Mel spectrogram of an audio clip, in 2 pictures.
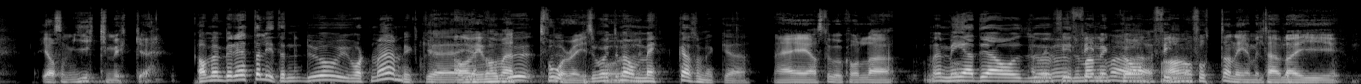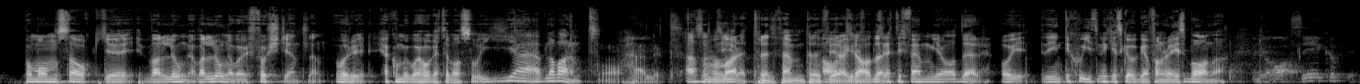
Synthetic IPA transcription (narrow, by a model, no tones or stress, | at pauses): jɑːsɔmjɪkːmʏkːə̰ | jɑːmɛnbɛɾɛt̪ːaliːt̪əd̪ɵhaɾjʉvaʈːmɛmʏkːəɑːvɪvamɛt̪ʰvoːɾɛjsd̪ɵvajɪt̪mɛɔmɛkːasɔmʏkːə | nɛɪjɑːɡst̪uːɡɔkʰɔlːa | mɛmeːd̪ɪaɔfɪlmamʏəɔfɪaɔfʊt̪ːanɛjamɪlt̪ʰɛːvlaɪ | pʰɔmɔnsaɔkʰvallʊŋːa̰vallʊŋːavaɾjʉfœʂʈɪjɛnt̪ʰlɪ̰ə̰nd̪ɔvaɾjɑːɡkʰɔmːəɾbɑːɾahoːɡat̪̚d̪ɛvaʂɔ̰jæːvlavaɾmt̪hæ̰ːɭɪ̰ɡt̪alsɔɔɾɛt̪ʰɾɛt̪ːɪfɛmːt̪ʰɾɛt̪ːɪfy̰ːɾa̰ɡɾɑ̰ːd̪əɾɛt̪ːɪfɛmːɡɾɑːd̪ə̰ɾɔd̪ɛɾʊɪnt̪əɧiːt̪mʏkːəskɵɡːafɾɔnɾɛjsbɑːna̰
